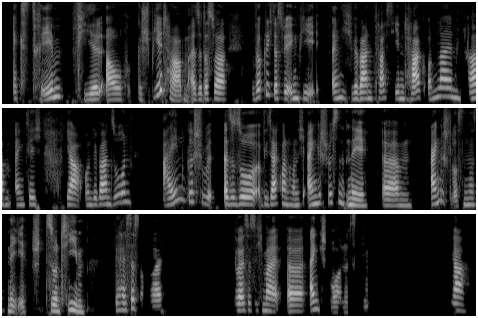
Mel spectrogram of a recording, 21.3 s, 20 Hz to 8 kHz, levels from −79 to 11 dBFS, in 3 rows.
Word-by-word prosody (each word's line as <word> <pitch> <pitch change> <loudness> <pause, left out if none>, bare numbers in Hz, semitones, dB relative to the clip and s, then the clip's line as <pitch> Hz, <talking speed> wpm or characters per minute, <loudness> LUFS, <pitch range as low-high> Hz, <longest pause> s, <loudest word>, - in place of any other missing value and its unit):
extrem 245 +3 -2
viel 165 +3 +1
auch 165 +1 +4
gespielt 435 - -1
haben. 140 0 +4
Also, 170 +1 -1
das 175 +2 -1
war 175 -2 +5 0.4
wirklich, 230 - -3
dass 195 0 -1
wir - - +3
irgendwie 195 -1 -4 0.3
eigentlich 195 -1 -4
wir 190 - -1
waren 190 0 +5
fast 200 +1 -3
jeden 190 0 -5
Tag 180 +3 +5
online 245 +5 +1
und 200 - -8 0.2
haben 200 -1 +2
eigentlich 185 +2 -6 0.4
ja, 180 -4 +5
und 185 0 -10
wir 190 - -8
waren 200 +1 +4
so 230 +6 -5
'n 270 0 -9 0.5
eingeschwi 275 - -3 0.2
also, 200 0 +5
so, 200 0 +4
wie 195 - -11
sagt 200 +1 +3
man 205 -3 0
noch, 175 - -7
nicht 180 - -10
eingeschwissen? 240 +5 -1
Ne, 170 -3 +2 0.2
ähm, 165 -1 +2 0.3
eingeschlossenes, 190 -5 -1
ne, 165 -3 -3
sch - - -4
so 180 - +4
'n 175 - -1
Team. 175 -5 0 0.4
Wie 205 - -7
heißt 205 +3 -3
das 260 - 0
noch 170 - -17
mal? 160 +1 0 1.1
Du 195 - -4
weißt, 195 +1 +4
was 200 -1 -10
ich 190 - -15
meine, 180 -3 +4
äh, 175 0 +5
eingeschworenes 150 -10 -1
Team. 160 - -20 1.3
Ja. 195 -2 +4
190 Hz, 165 wpm, -25 LUFS, 175-210 Hz, 1.3 s, war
